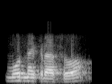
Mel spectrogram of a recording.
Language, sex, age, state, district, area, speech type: Kannada, male, 18-30, Karnataka, Mandya, urban, conversation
